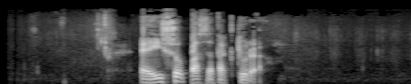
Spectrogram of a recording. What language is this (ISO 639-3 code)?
glg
